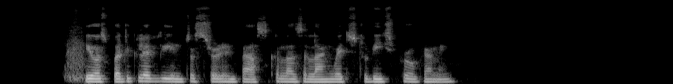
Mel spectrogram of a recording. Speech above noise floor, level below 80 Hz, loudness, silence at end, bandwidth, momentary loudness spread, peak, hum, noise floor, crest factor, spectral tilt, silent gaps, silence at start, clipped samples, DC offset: 64 dB; -60 dBFS; -25 LUFS; 2.2 s; 15.5 kHz; 7 LU; -6 dBFS; none; -88 dBFS; 20 dB; -6.5 dB/octave; none; 0.65 s; under 0.1%; under 0.1%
